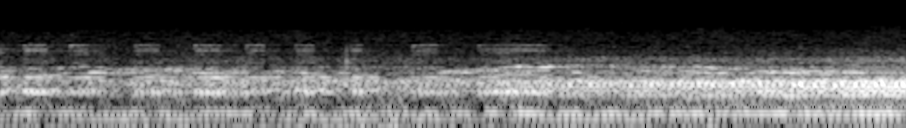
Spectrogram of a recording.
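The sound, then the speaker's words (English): A truck engine roars steadily at full throttle as the truck races to outrun a sandstorm, a loud, dense low rumble that swells even louder partway through and keeps straining without letup. “I bet the truck wide open now.”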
